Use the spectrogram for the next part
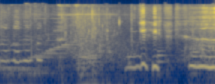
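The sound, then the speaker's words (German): Sea water sloshes and splashes briefly, a surge of wave noise rising in the middle, while a person speaks over it almost throughout. “Jetzt bewegten Wellen das Meer.”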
